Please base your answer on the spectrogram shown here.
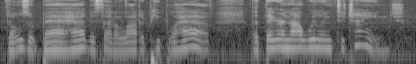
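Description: A woman in her twenties, slightly raspy, venting bluntly and emphatically in a casual solo talk. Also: medium pitch, fairly even intonation, brisk, dark tone, slight background noise. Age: 20s. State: slightly raspy from lack of sleep. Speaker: podcast host.

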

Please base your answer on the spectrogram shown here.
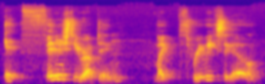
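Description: A woman's voice: extremely low pitch, sing-song, takes it slowly, dark tone, echoey room, poor audio. A woman co-hosting a casual chat show, talking in a chatty, rambling and playful way, with a stuffy nose from a cold. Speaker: podcast co-host.

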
